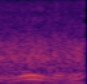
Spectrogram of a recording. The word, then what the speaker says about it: Regan: Regan. Like Reagan, Regan. but long E. Yeah, Regan. More like how it's spelled.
